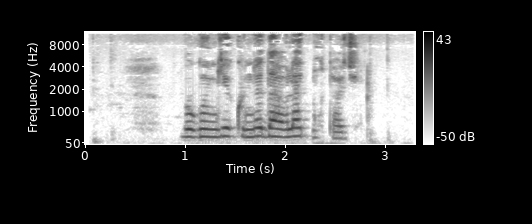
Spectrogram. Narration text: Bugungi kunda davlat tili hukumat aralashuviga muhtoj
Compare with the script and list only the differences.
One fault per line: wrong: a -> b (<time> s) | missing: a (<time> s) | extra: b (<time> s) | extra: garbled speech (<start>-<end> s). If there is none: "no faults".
missing: tili hukumat aralashuviga (2.2 s)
